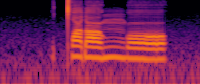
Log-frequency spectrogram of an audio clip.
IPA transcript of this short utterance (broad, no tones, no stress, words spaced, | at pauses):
tˤuɾo ŋɔ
